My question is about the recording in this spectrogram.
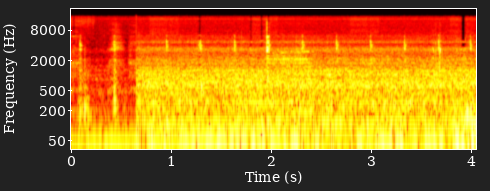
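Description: Steady car-cabin noise from the engine and tyres, with light regular ticks about three times a second. It follows the tail of laughter in the first half-second.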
